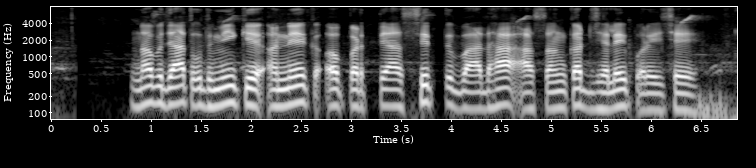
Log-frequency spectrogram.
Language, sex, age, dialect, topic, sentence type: Maithili, male, 31-35, Eastern / Thethi, banking, statement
